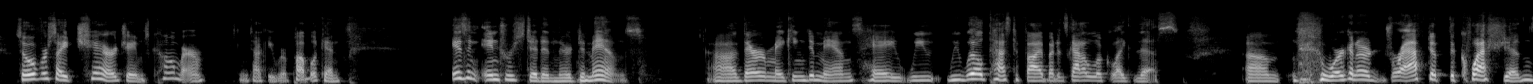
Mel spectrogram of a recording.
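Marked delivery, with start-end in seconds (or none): none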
